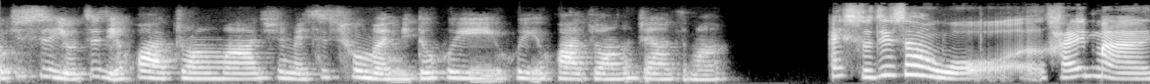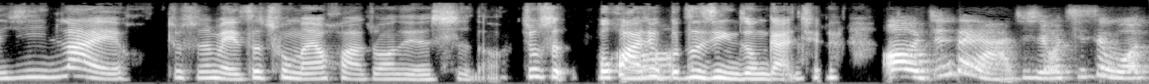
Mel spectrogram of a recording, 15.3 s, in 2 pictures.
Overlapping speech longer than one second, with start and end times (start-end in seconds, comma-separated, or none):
none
